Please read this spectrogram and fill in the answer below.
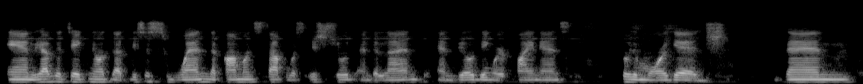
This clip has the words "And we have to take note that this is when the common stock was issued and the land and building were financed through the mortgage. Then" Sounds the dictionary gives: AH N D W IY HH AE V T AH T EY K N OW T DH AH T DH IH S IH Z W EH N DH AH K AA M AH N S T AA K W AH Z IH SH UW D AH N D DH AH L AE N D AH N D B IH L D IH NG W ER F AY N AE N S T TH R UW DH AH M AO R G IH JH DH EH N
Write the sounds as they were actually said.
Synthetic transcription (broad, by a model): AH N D W IY HH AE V T AH T EY K N OW T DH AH T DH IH S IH S W EH N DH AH K AA M AH N S T AA K W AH S IH SH UW D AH N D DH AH L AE N D AH N D B IH L D IH NG W ER F AY N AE N S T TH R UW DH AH M AO R G IH JH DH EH N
